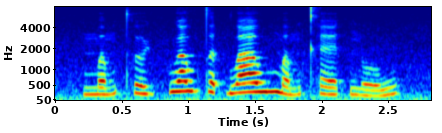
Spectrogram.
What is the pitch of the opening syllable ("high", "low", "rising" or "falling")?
rising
